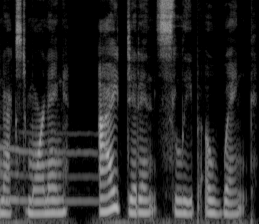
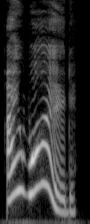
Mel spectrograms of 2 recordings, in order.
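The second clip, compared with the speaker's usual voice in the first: very high, louder cry; emotional insistence; 14 semitones higher, 5 dB louder than usual. Acted. Daughter telling dad she'd go, upset insistence. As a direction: blurt it out, pitched way up.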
